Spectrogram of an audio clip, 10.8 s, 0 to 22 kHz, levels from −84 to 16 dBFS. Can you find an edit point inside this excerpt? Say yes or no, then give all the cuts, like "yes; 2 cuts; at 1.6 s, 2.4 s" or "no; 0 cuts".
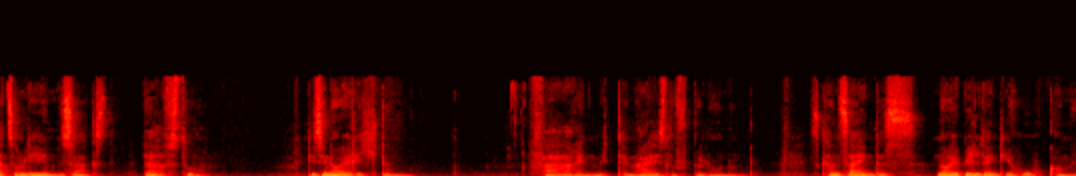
yes; 2 cuts; at 1.3 s, 3.0 s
